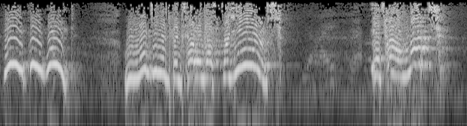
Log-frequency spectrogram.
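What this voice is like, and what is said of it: Yelling, loud excited voice. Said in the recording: “I don't know why I'm yelling, but I'm just happy.”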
